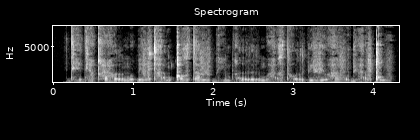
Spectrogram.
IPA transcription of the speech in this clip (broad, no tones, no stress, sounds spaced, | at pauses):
dʱ e dʱ ɪ qʰ ɪ ɦ ɔ r m ʊ ɓ e v ɔ t ɦ a̰ m ǃ ɔ ʁ t a v ɪ v bʱ i m q a̰ r ʊ r m ʊ ɦ a̰ ʁ dʱ ɔ̰ r pʲ o vʲ o ɦ a v ɔ̰ bʲ o ɦ a̰ v ǃ u v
